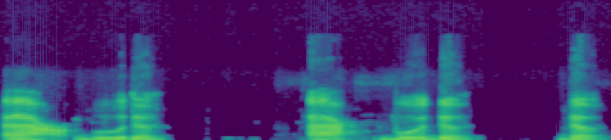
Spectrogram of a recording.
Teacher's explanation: پورا جھٹ یعنی ایک آواز کا پلٹ کے آنا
